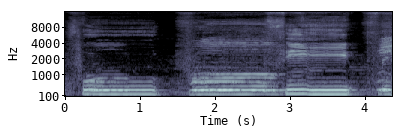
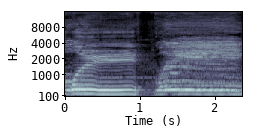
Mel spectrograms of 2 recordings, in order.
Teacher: فا کا ہونٹ ہے اور قاف کا زبان کی جڑ ہے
